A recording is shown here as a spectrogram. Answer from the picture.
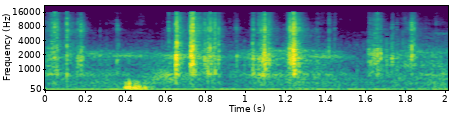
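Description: Magnetic 3x3 speed cube (GAN 356 M) being turned quickly by hand: a fast, irregular run of light plastic clicks as the layers turn and the magnets snap them into place.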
